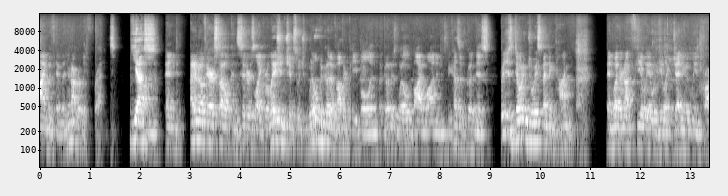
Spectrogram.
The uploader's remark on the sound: This lecture was given on June 13, 2023 at the Dominican House of Studies in Washington, D. At the Dominican House of Studies in Washington, D.C. As part of the 2023 Civitas Dei Summer Fellowship.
